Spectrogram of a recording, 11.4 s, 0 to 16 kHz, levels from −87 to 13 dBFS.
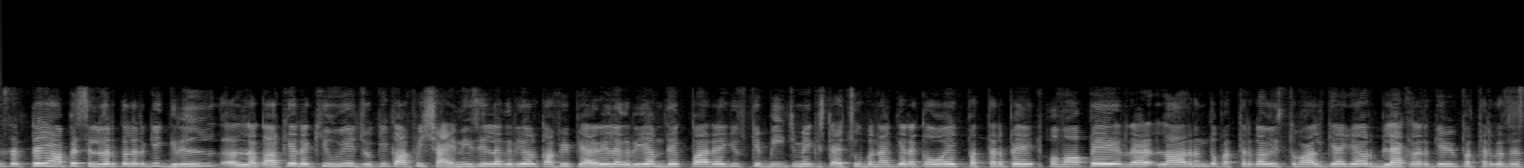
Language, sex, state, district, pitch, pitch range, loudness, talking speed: Hindi, male, Jharkhand, Jamtara, 210 Hz, 200-220 Hz, -16 LUFS, 305 wpm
